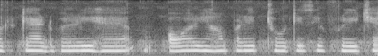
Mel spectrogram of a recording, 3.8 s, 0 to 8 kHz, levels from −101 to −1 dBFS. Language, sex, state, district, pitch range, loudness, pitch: Hindi, female, Punjab, Pathankot, 200-210 Hz, -17 LUFS, 205 Hz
